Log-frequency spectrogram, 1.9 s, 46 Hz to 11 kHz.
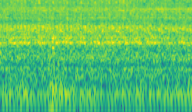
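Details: Toyota Hilux 2WD truck idling after fixing an exhaust leak under the block-off plate (loose and missing nuts): even, smooth purr with a steady low beat and no puffing or ticking, quiet like a sewing machine.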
